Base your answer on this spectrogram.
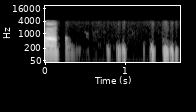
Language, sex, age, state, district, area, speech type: Telugu, male, 18-30, Telangana, Bhadradri Kothagudem, urban, conversation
